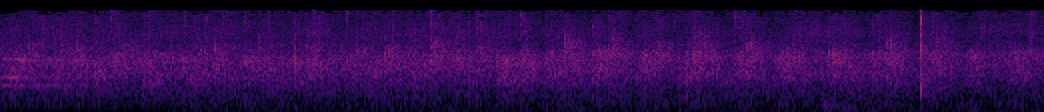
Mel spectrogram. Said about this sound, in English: Let's give him a great big hand this morning.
